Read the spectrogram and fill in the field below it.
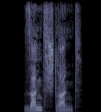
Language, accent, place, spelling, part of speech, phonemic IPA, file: German, Germany, Berlin, Sandstrand, noun, /ˈzantʃtrant/, De-Sandstrand.ogg
- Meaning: sandbeach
